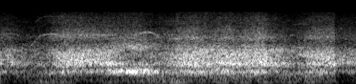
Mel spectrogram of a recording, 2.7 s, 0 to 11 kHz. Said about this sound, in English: 2002, I was in Ankara when the AKP won a stunning election victory. Erdogan, Prime Minister, shouted the crowds.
